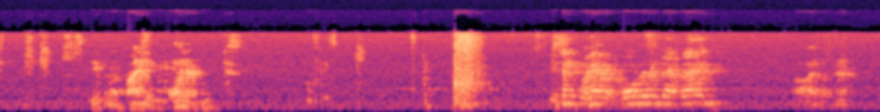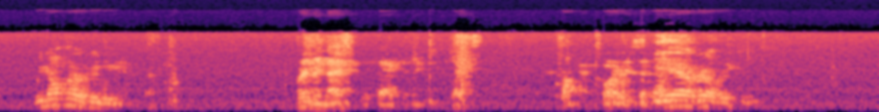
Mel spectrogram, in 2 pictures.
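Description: A man talks casually nearby.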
